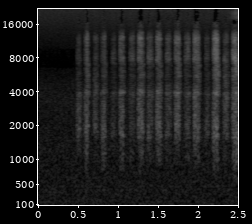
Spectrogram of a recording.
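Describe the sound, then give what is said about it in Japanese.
Sanding with a file: quick, rhythmic rasping strokes, many back-and-forth scrapes at a steady pace, very quiet and alone with no voices. “じゃあヤスリがけも。”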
